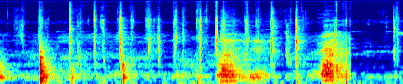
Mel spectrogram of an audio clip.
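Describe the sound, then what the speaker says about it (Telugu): Tamarind and tomato pieces being pounded in a stone mortar for a tomato chutney, with repeated sharp thuds in an uneven rhythm, close and moderately loud. "ఈ టమాటా ముక్కలను కూడా వేసి మెత్తగా దంచేసుకుందాం"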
